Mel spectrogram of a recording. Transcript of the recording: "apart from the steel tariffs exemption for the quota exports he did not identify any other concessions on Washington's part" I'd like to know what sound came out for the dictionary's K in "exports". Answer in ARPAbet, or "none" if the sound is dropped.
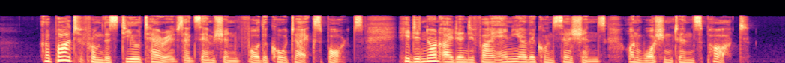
K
